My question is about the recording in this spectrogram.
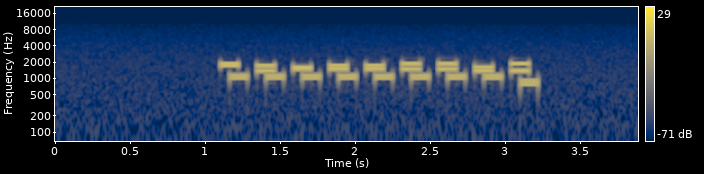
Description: Multi-frequency trunk signalling (R2, with the far end's replies), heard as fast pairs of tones, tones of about 120 ms. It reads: 043558827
